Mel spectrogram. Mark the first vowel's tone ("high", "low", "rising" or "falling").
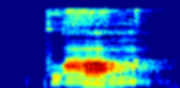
low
